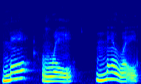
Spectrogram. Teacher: So again, because we're moving the stress, the vowels are going to change just a little bit. With the first word, we start with o, more, and then we go into a schwa and very relaxed.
